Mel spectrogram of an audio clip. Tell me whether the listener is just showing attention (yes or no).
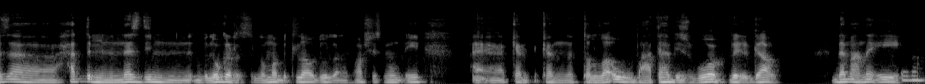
yes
